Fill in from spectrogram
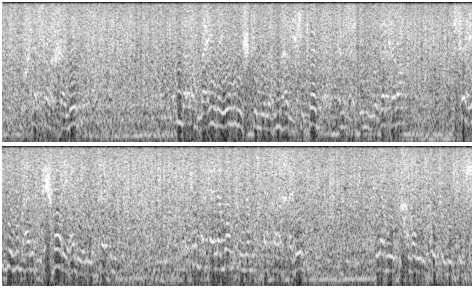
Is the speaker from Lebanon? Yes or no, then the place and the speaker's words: no; Algeria; انظروا إلى علماء بلادنا الجزائر كيف كانوا ينظرون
